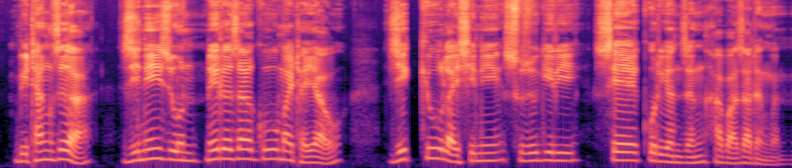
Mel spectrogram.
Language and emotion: Bodo, neutral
